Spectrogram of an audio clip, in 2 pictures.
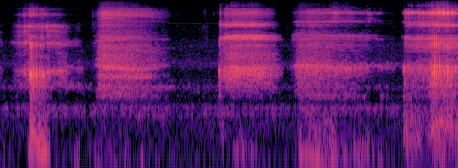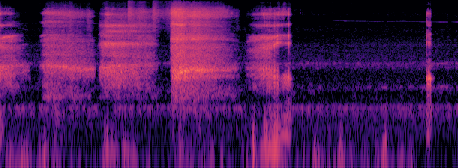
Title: heavy snoring and sleep apnea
